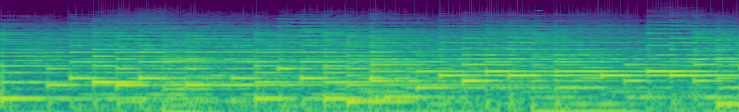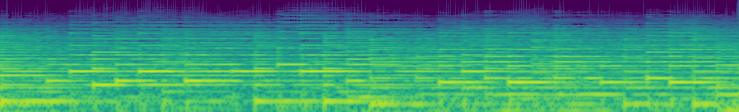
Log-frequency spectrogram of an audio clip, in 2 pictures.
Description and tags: Short piano loop i made in FL-studio.
Nothing special, just me being bored again, thinking i can come u with a tune.
fl-studio, loop, piano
